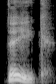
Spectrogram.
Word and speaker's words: Dyke: to the entrance of the Dyke locally pronounced deck by the way speaking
